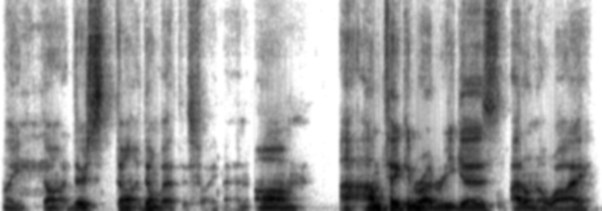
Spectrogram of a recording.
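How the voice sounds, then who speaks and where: A man in his early forties from Ohio co-hosts a casual live-streamed picks show. He talks in a laid-back, easygoing way, tossing in "dude" often. His voice sits fairly low. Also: expressive, a little slow. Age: 40s. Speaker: co-host.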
